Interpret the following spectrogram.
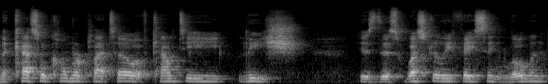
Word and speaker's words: Laois: Leash.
